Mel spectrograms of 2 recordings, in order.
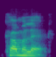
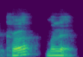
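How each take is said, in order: First: The word is rushed together quickly. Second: The word is said slowly, prefix separated. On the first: The speaker calls it wrong. "You said it too fast" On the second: The speaker calls it right. "pronunciate the preposition as if it's by itself"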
